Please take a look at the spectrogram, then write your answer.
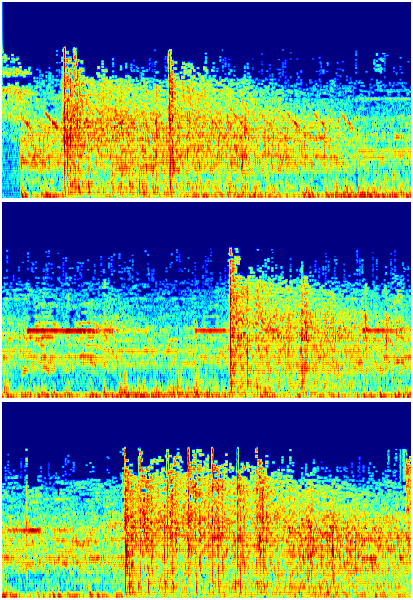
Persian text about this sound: در شهرهای مختلف ایران در روز دوشنبه هم فضا به شدت امنیتی بوده. گزارش‌ها از حضور زیاد نیروهای امنیتی در واحدهای مختلف حکایت داشته و صدای تیراندازی هم گاهن شنیده شده.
